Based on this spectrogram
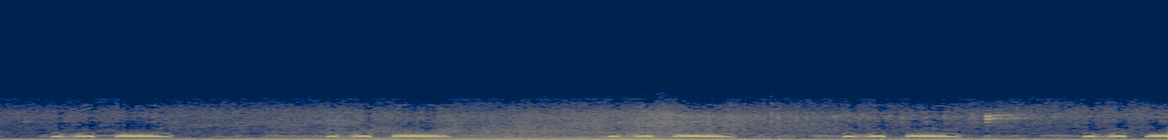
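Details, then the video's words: Caged decoy Spotted dove, the thổ bầu type prized in Vietnam for luring, cooing steadily in a repeated series of soft two-part phrases. Each has a brief lead note and a longer hollow coo, roughly every one to two seconds, over a low background hum. "Terkurkur លេងបានល្អបំផុតនៅវៀតណាម។ (Lý do tại sao thổ bầu lại là con mồi được ưu tiên chọn ) bền kèo"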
